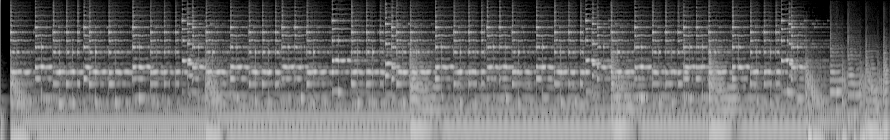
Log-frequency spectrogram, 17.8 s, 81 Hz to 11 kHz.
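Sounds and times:
house synthesizer sound from Roland SR-JV80-11 Techno Collection: 0.2 - 17.7.

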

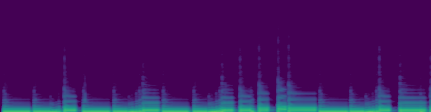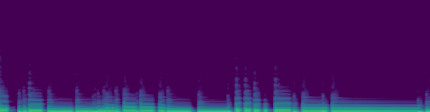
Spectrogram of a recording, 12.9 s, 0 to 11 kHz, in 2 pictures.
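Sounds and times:
fingered bass preset on a synthesizer module: 0.0 - 12.9.

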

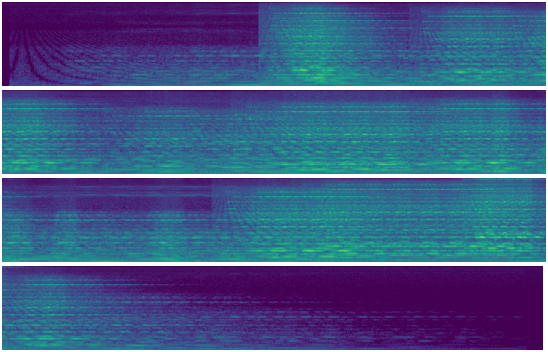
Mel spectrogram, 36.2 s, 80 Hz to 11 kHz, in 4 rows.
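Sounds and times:
sampler strings texture: 4.3 - 31.7.

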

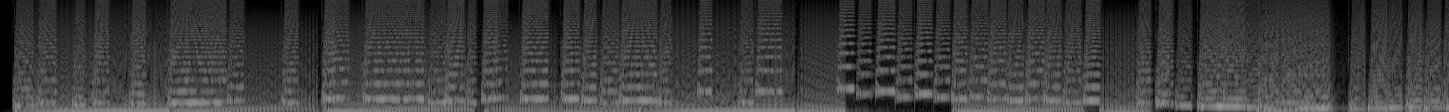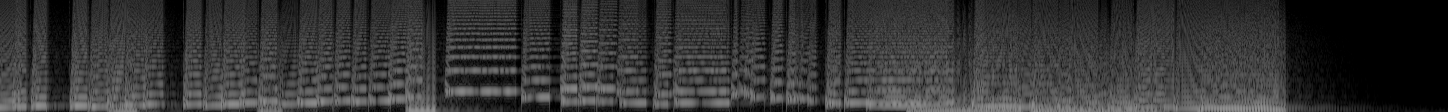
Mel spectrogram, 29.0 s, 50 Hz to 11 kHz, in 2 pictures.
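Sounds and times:
fat synthesizer lead on Roland D-10: 0.2 - 27.6.

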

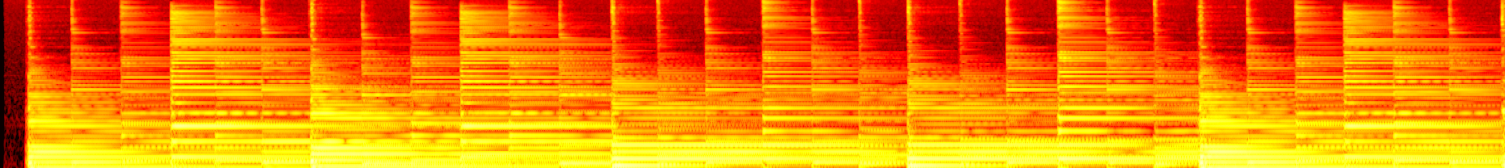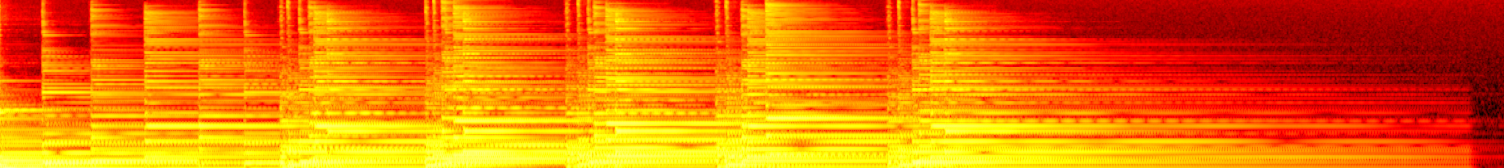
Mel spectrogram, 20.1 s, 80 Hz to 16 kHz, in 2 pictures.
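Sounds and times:
steel string guitar sample from Kurzweil K2500X synthesizer: 0.2 - 19.9.

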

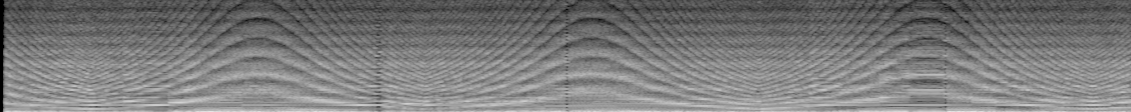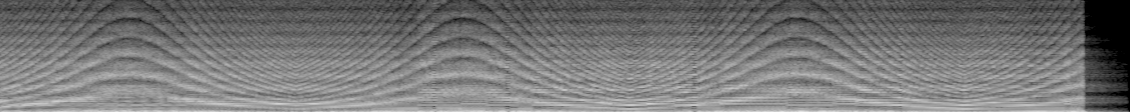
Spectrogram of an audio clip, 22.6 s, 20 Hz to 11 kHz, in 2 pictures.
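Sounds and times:
flanger guitar preset on a synth module: 0.1 - 22.2.

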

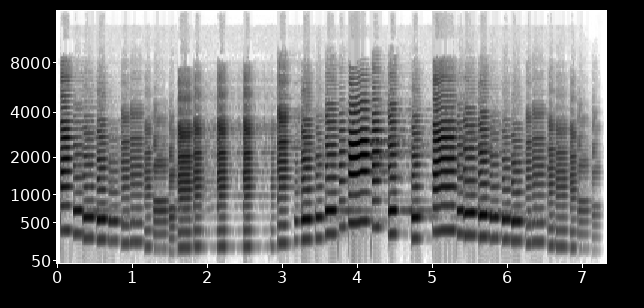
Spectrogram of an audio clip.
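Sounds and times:
alto saxophone preset on a Yamaha TG77 synthesizer: 0.0 - 7.3.

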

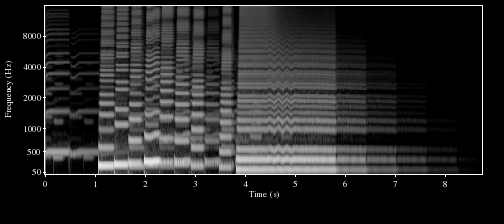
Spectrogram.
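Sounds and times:
flute-like synth lead: 1.1 - 7.0.

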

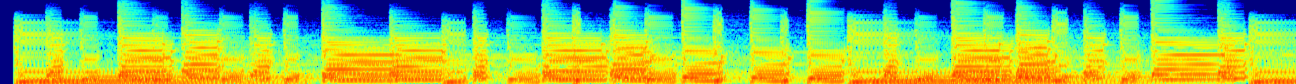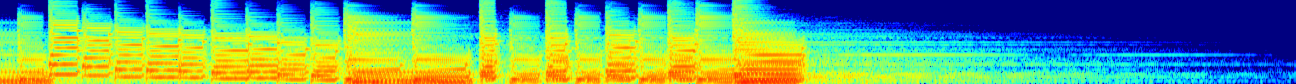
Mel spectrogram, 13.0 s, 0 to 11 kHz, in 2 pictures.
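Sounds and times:
Korg MSC-1S clavi synth sound: 0.1 - 10.6.

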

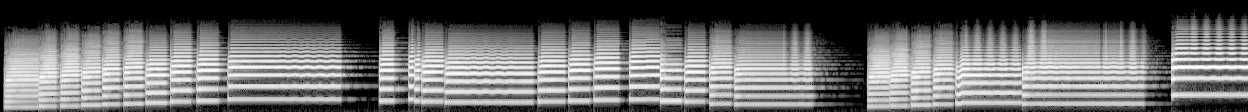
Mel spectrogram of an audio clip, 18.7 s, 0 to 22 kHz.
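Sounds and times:
trumpet solo patch on Roland JD-990 synthesizer: 0.1 - 18.7.

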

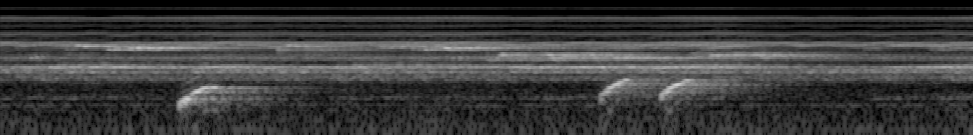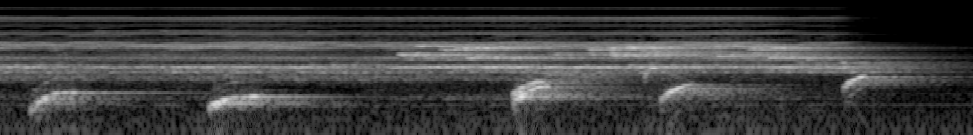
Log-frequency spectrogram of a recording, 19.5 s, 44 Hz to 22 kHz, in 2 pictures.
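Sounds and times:
rain forest synthesizer patch: 0.3 - 3.3, 3.9 - 18.9.

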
